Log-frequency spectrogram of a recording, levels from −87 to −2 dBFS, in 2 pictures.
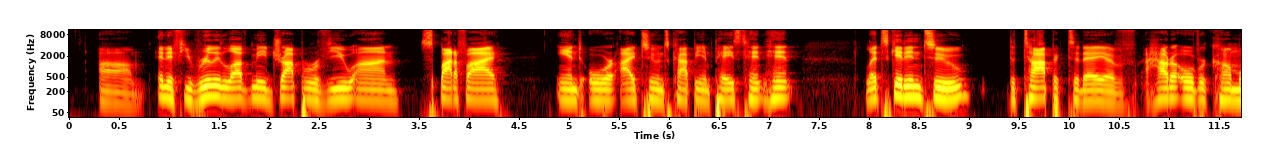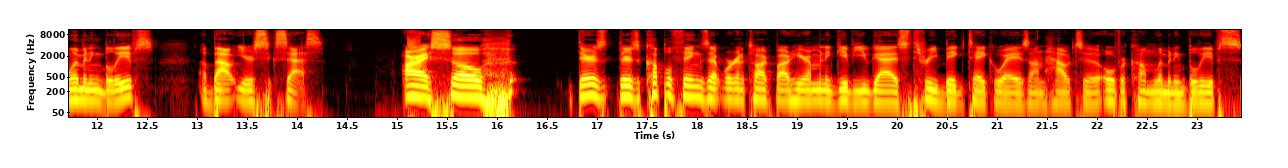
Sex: male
